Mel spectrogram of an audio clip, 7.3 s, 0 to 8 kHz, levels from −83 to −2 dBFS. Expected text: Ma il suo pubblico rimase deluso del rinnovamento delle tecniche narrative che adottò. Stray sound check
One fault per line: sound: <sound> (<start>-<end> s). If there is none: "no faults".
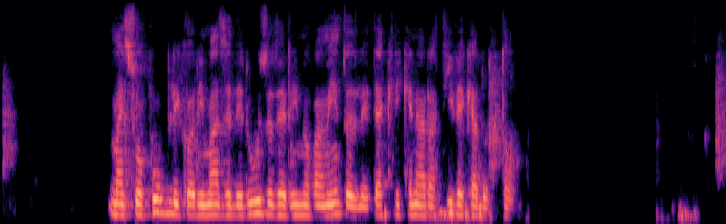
no faults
